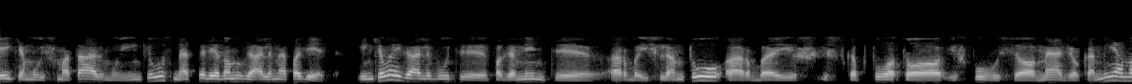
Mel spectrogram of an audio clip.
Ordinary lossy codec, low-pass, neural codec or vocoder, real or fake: MP3, 16 kbps; 3.6 kHz; none; real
